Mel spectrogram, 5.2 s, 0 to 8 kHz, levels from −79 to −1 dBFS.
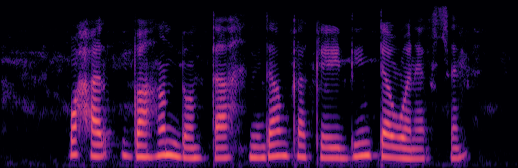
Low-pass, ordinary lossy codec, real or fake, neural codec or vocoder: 7.2 kHz; none; fake; codec, 16 kHz, 4 kbps, FunCodec, trained on LibriTTS, 50 frames a second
